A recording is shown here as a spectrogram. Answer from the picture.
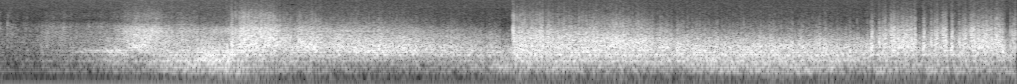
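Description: Battle soundtrack of explosions: a dense roar that builds over the first two seconds, with sudden loud surges about two and five seconds in, then a sustained rumble with a few sharp cracks near the end.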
